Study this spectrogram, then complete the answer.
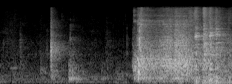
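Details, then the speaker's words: Ford Model A pickup, warm restart after first start since reassembly, electric fuel pump: brief crank, catches cleanly and settles into even idle; slight exhaust smoke, smells rich. Normal hot start. "little bit of smoke from the exhaust and everything else seems fine all the owners have another look hot hot start model a hot start"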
